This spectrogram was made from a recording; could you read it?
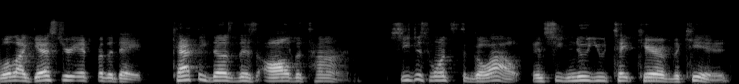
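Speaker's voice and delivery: normal talking voice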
